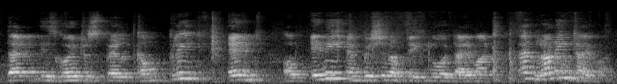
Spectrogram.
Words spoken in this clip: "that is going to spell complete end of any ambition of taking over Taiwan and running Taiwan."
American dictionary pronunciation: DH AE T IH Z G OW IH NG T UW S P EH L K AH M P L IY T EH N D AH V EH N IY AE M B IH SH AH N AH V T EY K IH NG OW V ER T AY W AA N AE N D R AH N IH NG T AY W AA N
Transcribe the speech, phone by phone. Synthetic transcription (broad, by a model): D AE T IH Z G OW IH NG T UW S P EH L K AH M P L IY T EH N D AH V EH N IY AE M B IH SH AH N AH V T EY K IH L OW ER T AY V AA N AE N D R AH N IH NG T AY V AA N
